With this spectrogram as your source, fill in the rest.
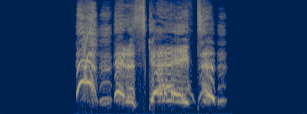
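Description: A young man cries out in alarm.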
